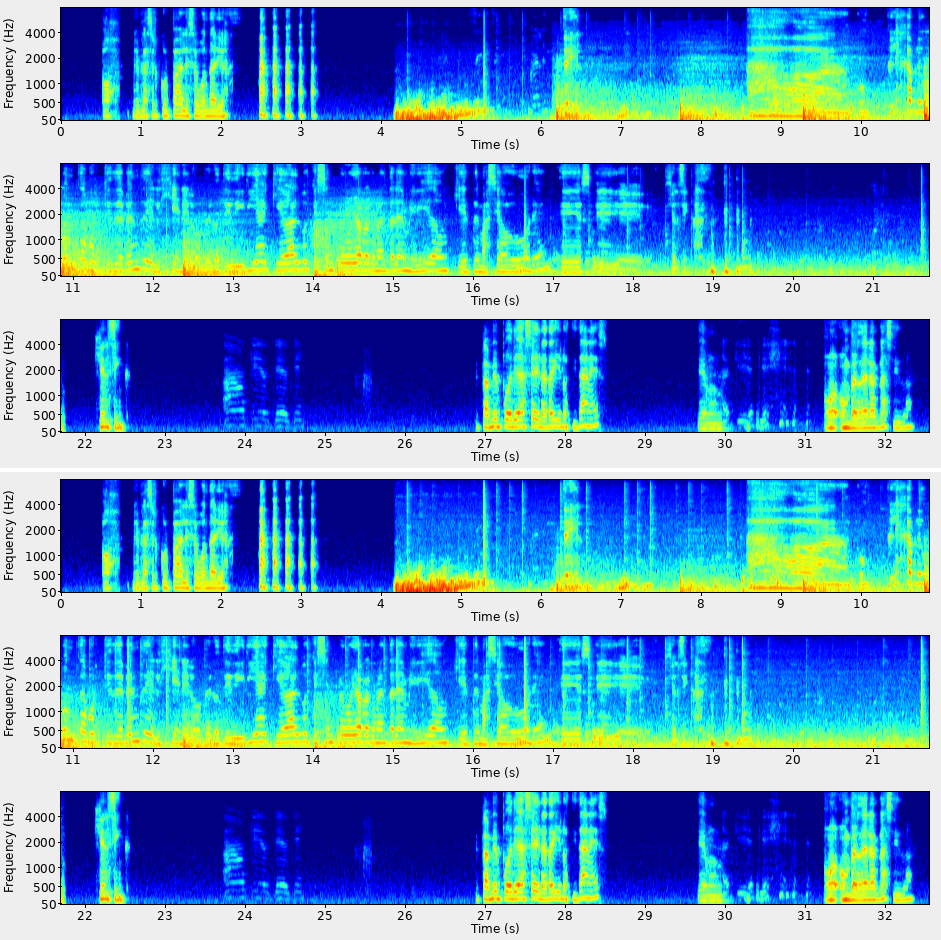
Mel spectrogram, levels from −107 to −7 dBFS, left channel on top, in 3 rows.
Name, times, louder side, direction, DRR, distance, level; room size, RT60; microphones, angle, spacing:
voice 1, 0.5-2.1 2.5-3.2 6.3-6.5 8.6-18.1 18.4-19.4 22.1-22.5 27.0-28.5 29.7-30.0 31.2-32.4, right 1 dB, 10° right, 0.5 m, -38 dB
sound 1, 4.1-21.7, right 5 dB, 70° right, 0.4 m, -36 dB
voice 2, 4.7-5.6 5.9-6.8 7.0-7.9 20.9-21.4 23.7-24.7 29.7-31.1, left 1 dB, 15° left, 6.3 m, -67 dB
sound 2, 6.1-15.4, left 4 dB, 80° left, 0.5 m, -38 dB
head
